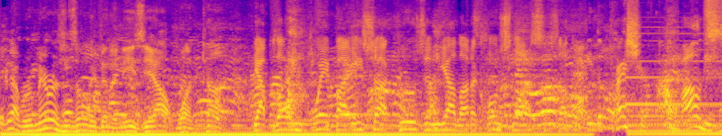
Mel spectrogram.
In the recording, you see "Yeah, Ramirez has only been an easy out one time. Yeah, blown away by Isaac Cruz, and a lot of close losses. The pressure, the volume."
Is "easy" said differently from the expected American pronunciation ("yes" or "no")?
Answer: no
